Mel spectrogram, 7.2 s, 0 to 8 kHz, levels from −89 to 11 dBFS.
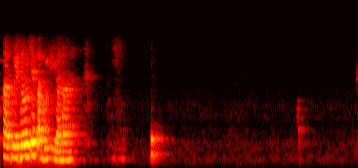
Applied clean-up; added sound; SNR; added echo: none; none; none; reverberation time 0.6 s.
